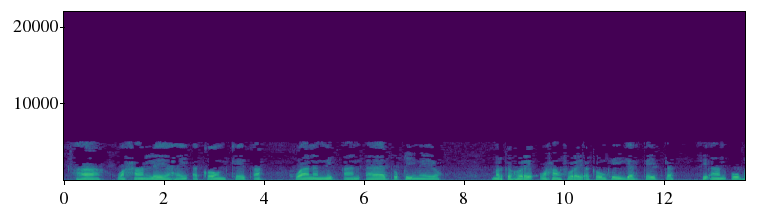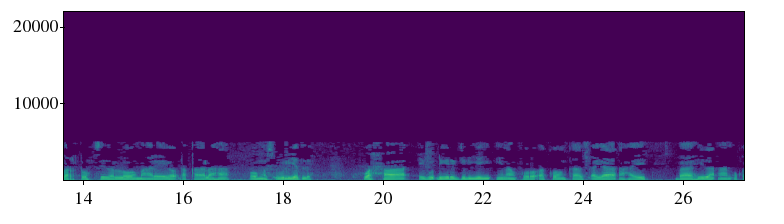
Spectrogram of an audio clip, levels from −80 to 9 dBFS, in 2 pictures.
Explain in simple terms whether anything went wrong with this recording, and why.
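MP3 compression damage runs through the whole recording: the speech sounds watery and dull, with nothing above about 5 kHz. The likely cause is an encoder short of data, which cut the treble and let faint details flicker in and out.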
